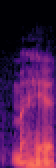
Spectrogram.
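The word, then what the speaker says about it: Mexia: theater 923 East Main Maha Texas Mah ha is spelled m x i a our ZIP code is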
